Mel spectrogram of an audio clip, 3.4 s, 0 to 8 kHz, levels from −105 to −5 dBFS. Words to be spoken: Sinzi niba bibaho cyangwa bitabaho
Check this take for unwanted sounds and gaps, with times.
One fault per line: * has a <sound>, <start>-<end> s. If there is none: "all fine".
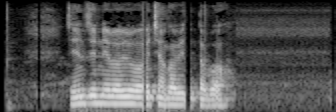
all fine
